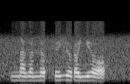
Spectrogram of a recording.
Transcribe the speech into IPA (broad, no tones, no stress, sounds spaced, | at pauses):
n e ðˤ ʏ n o h ʏ z o ɽ ɔ lʲ ɔ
